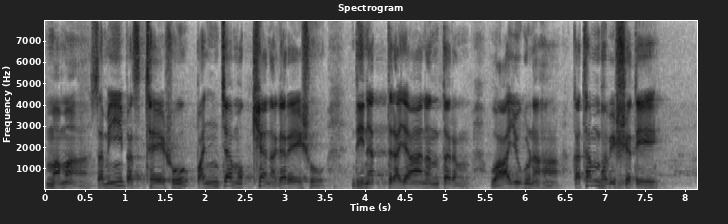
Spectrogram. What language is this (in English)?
Sanskrit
